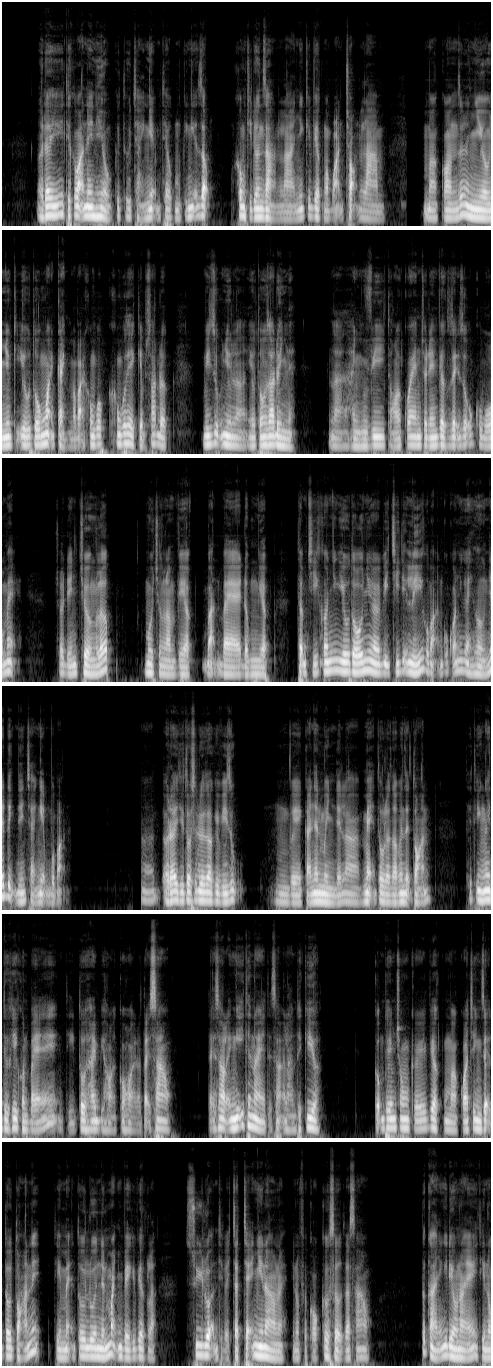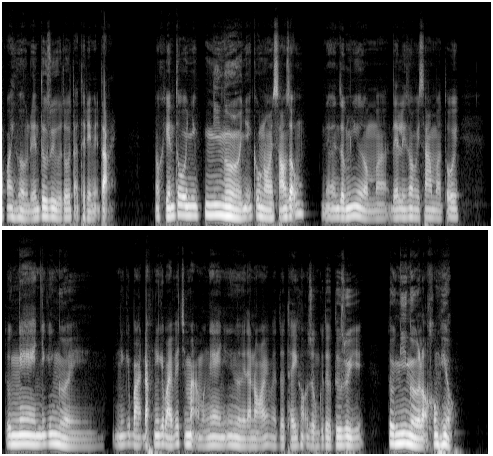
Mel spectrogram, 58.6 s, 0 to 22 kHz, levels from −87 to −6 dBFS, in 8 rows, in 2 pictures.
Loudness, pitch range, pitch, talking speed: -19 LUFS, 100-120 Hz, 110 Hz, 290 wpm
